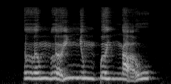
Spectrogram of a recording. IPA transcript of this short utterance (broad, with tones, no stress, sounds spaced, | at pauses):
l ə˧ m l ə̰˧˥ j ɲ ə˧ m ɓ ə˧ j ŋ a̰˧˥ w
